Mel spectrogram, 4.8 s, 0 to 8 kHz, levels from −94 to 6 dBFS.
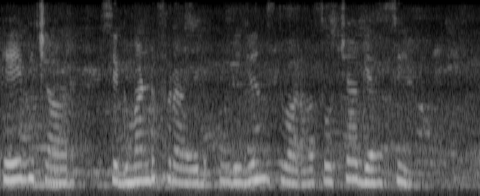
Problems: none marked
